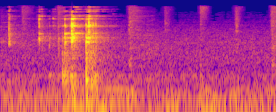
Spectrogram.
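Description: Aluminum injection-mold halves clinking against each other and the workbench as they are handled, with a few sharp metallic knocks about half a second in, over a steady low hum.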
